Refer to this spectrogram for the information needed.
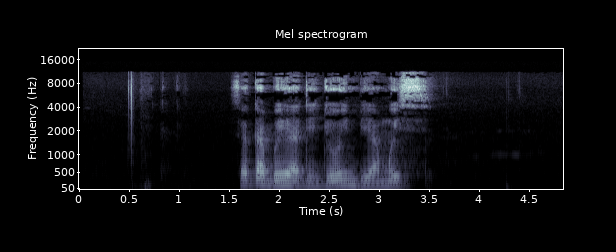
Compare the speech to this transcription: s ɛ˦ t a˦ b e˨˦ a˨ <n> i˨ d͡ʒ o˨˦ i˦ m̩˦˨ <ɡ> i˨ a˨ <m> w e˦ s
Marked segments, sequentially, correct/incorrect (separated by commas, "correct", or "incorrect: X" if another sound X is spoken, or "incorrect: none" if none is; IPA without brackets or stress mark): incorrect: d, incorrect: b, correct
